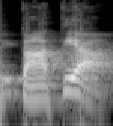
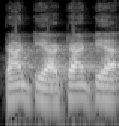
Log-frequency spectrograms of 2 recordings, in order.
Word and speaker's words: तांतिया: हो जाता है ये, क्योंकि तांतिया उनका एक्चुअल नाम था और ब्रिटिशर्स जो थे उच्चारण में तांतिया को टांटिया ऐसा बोला करते थे वो।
